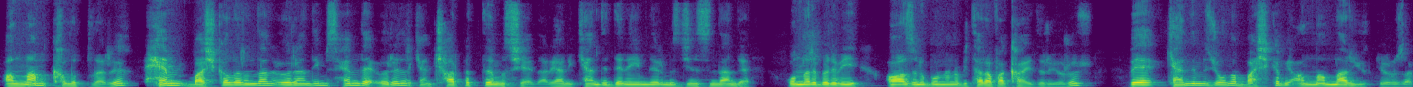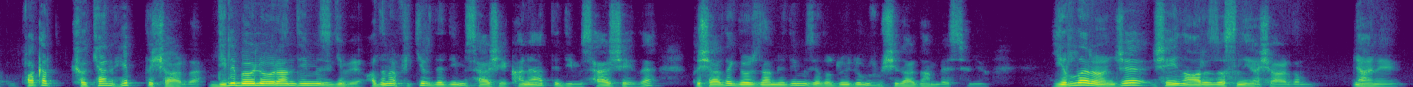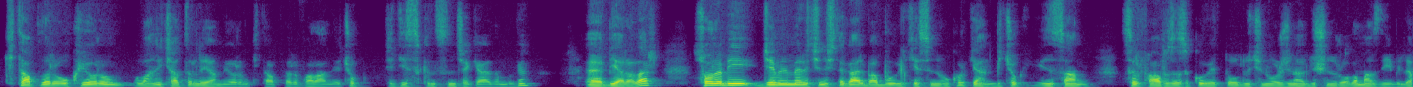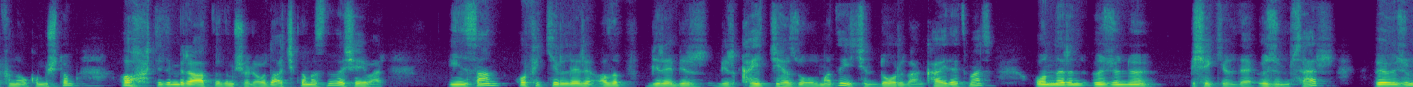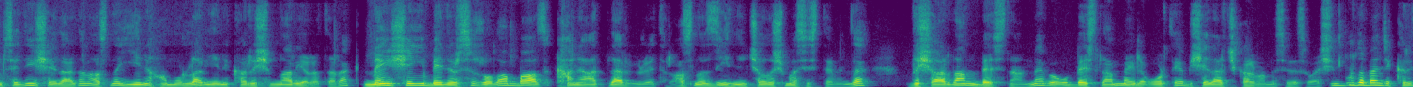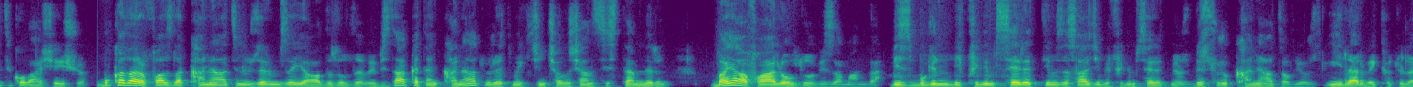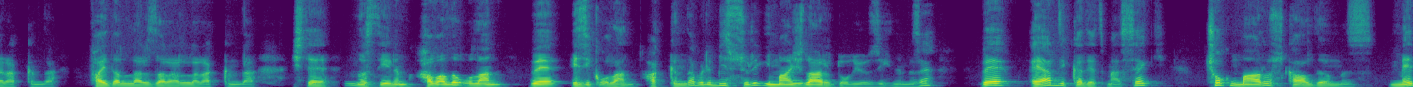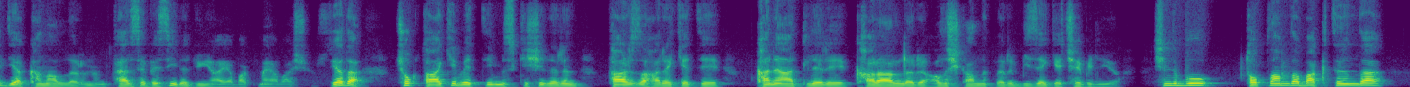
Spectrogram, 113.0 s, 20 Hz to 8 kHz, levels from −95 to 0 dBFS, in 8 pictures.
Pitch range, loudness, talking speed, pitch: 120-155 Hz, -17 LUFS, 130 wpm, 135 Hz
